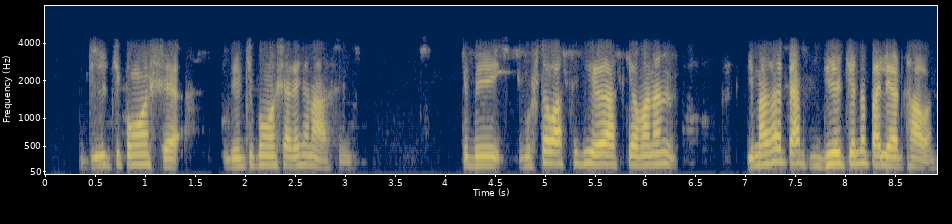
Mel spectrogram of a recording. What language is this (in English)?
Kashmiri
